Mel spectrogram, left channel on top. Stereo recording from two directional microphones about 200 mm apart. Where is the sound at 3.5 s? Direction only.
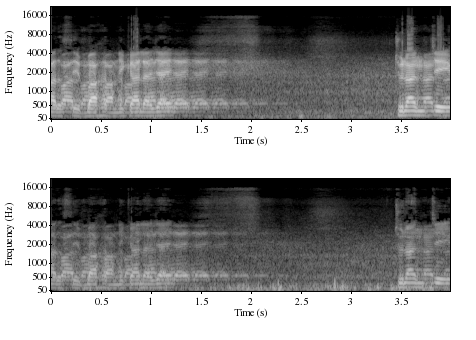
15° left (ahead or behind).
